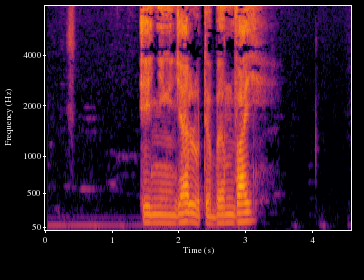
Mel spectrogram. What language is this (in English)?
Bulu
